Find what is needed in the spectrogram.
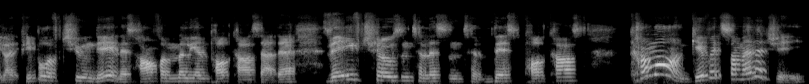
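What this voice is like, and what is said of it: British accent. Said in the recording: “I love the accent. That's no Israeli accent ... if I had a British accent”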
